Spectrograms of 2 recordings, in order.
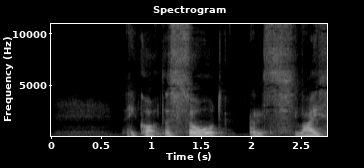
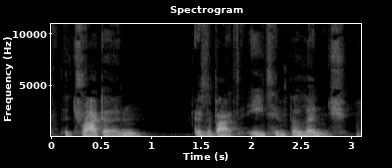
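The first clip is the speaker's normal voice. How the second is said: ordinary delivery, nothing marked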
